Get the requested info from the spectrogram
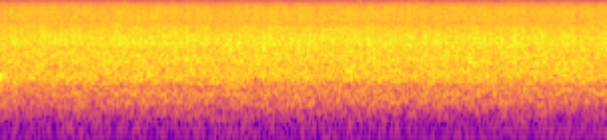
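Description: Steady rushing of a waterfall, water falling from a height into a rocky pool.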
